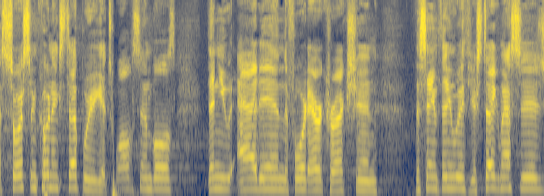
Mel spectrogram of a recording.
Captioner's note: beeping noises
